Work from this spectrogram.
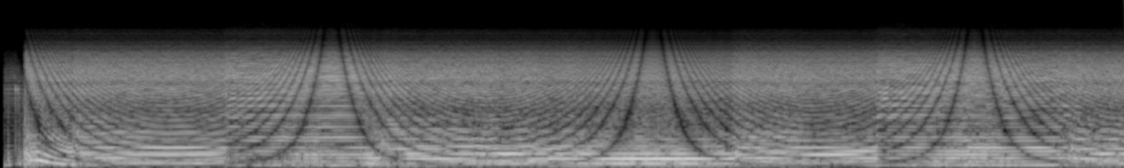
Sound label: hvy zero thru flange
